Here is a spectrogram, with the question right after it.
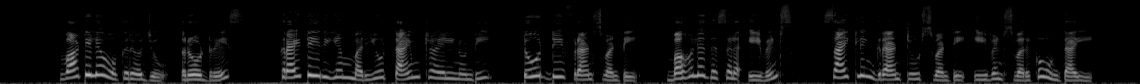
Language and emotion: Telugu, neutral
